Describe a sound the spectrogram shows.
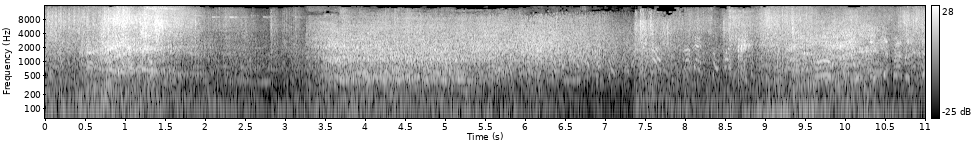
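Heavy gunfire rattles loudly and steadily.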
